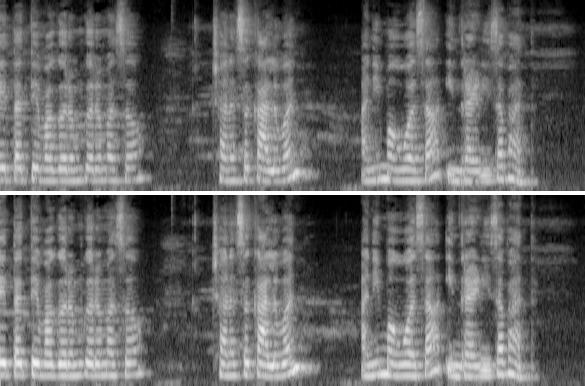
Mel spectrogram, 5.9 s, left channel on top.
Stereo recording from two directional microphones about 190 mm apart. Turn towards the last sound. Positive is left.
turn(degrees=-15)  # may be behind; listen again after turning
